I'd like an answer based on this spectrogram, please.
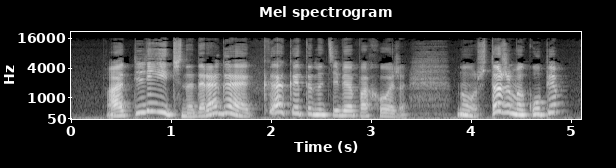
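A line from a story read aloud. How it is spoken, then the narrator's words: Joyful exclamation. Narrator (Russian): радостно воскликнула Джо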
